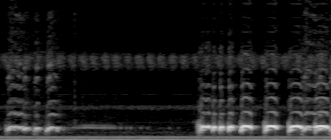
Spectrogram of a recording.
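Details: Local zebra dove song used as a lure to get other doves singing: a short soft cooing phrase, a pause, then a loud fast run of hooked, rolling coos around one pitch, with a steady low hum behind.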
